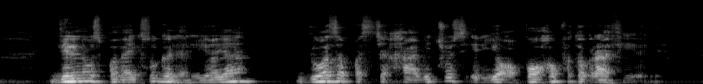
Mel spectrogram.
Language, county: Lithuanian, Vilnius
